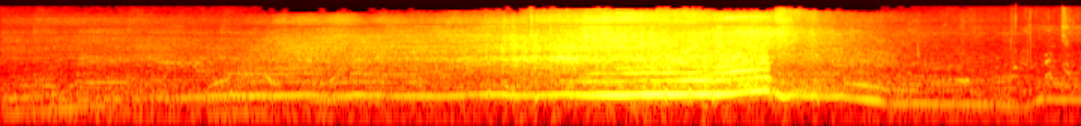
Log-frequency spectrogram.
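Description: A racing car on wet asphalt coming closer at full throttle, its engine note held high and slowly climbing as it grows louder, with tyre noise rising alongside. About three-quarters of the way through the sound drops sharply and the engine pitch falls away.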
